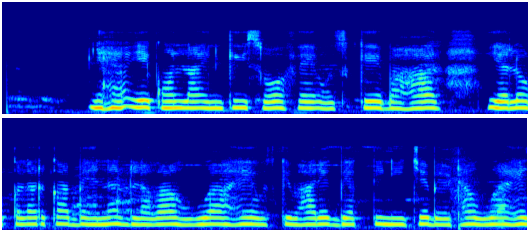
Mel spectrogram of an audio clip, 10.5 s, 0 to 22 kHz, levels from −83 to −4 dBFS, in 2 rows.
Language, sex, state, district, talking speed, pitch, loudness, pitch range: Hindi, female, Chhattisgarh, Raigarh, 130 wpm, 225 Hz, -37 LUFS, 215-230 Hz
